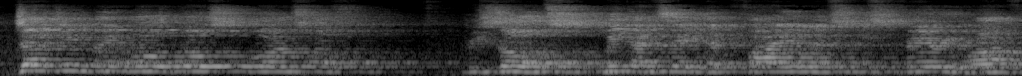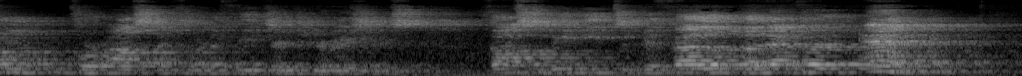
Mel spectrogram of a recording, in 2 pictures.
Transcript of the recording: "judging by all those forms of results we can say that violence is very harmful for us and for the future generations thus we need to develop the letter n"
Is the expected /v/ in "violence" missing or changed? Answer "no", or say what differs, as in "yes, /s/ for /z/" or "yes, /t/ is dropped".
yes, /f/ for /v/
